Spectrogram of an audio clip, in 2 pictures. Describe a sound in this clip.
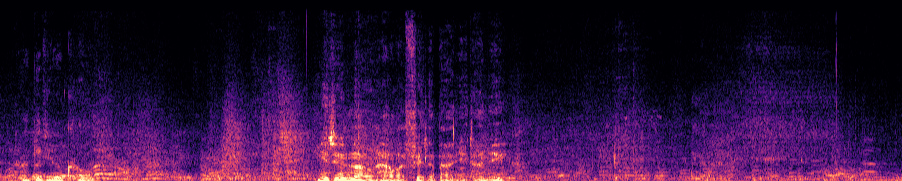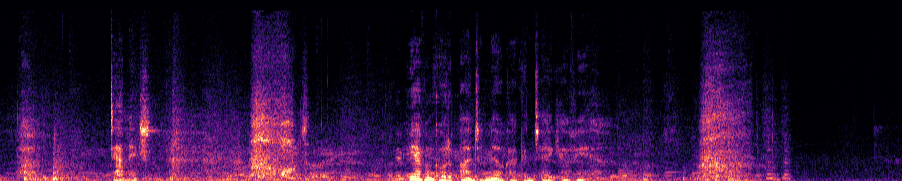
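A woman speaks quietly and closely.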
